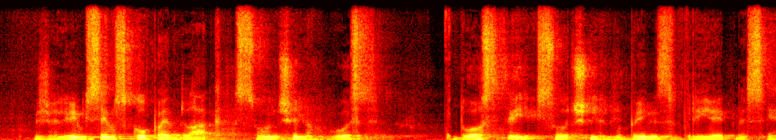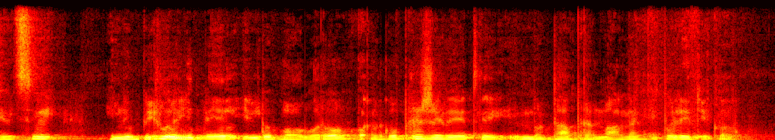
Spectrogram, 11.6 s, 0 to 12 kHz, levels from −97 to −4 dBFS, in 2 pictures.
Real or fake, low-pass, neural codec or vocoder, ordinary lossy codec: fake; none; codec, 24 kHz, 1.5 kbps, HILCodec; none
